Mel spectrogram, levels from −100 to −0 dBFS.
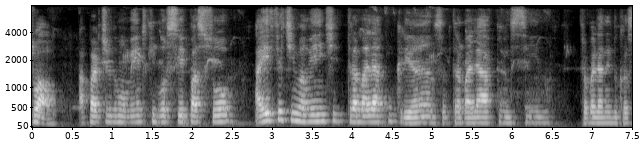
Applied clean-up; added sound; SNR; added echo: neural mask model DeepFilterNet 3.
